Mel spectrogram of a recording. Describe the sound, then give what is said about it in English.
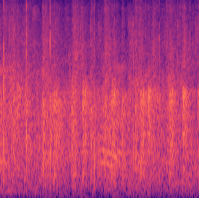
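An audience gives a short round of applause for young attendees at a public event, with dense, even clapping that stays moderately soft for about two seconds. “All the young people right there? Great. Give them a round of applause for showing up.”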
